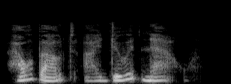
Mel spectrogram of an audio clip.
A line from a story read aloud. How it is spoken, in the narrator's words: He whispers with a salacious smile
